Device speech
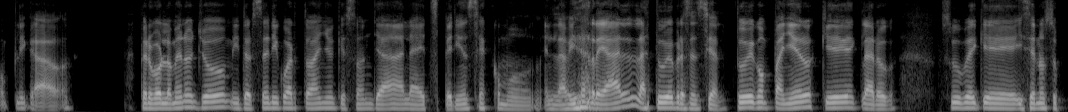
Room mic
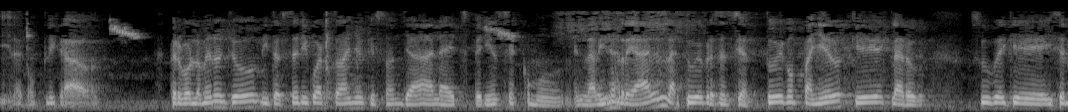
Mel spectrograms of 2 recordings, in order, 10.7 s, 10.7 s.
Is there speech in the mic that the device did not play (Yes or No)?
No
